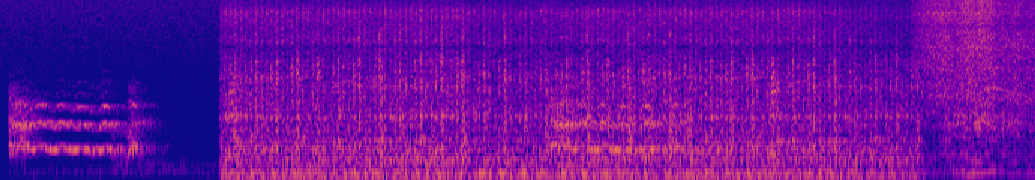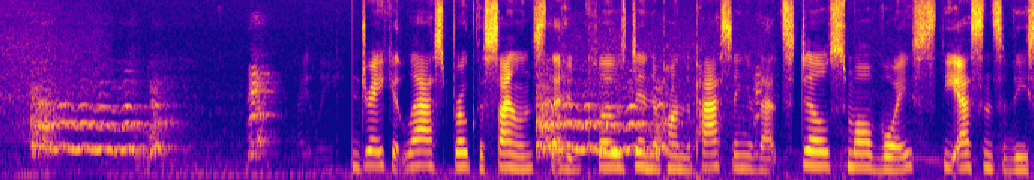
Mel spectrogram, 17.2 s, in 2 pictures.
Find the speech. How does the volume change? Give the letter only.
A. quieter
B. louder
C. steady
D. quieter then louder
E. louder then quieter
C.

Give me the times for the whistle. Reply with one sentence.
You can't hear the whistle here.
